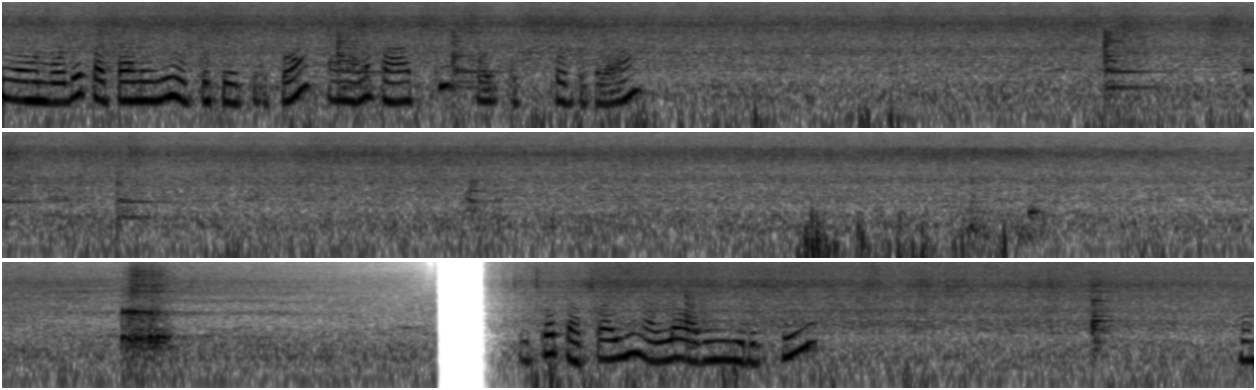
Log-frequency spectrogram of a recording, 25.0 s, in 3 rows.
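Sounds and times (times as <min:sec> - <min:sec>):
vegetables sizzling in oil: 0:00.0 - 0:18.7, 0:19.9 - 0:25.0
glass lid clattering on pan: 0:17.5 - 0:17.9.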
